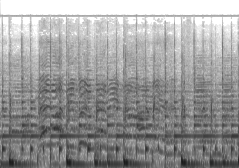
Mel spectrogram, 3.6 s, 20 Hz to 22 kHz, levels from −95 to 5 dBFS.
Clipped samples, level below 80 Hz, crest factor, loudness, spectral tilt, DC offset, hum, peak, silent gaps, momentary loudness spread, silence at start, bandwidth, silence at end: under 0.1%; -32 dBFS; 14 dB; -17 LUFS; -5.5 dB/octave; under 0.1%; none; -2 dBFS; none; 4 LU; 0 s; 16.5 kHz; 0 s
